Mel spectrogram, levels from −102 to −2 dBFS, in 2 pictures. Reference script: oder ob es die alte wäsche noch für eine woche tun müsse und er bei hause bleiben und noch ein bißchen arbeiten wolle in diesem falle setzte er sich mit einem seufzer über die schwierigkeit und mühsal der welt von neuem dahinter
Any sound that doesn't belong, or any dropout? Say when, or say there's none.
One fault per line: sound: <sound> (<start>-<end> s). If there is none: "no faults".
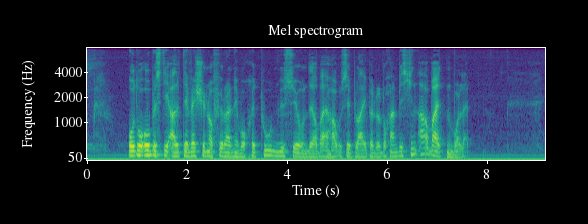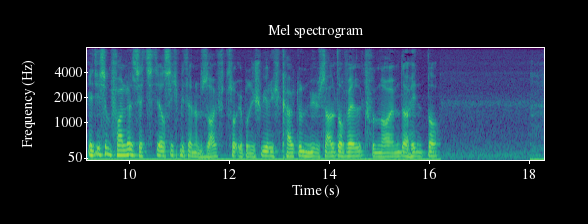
no faults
